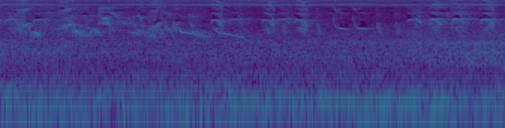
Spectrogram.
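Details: Fighting mynas in a group: harsh chattering mixed with long clear down-slurred whistles and later sharp rising notes, over constant low rumble.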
